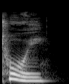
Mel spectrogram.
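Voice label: "toy", British English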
